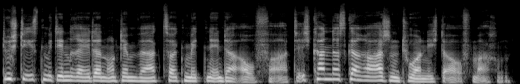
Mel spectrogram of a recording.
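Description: A reader voicing Inge, a practical older wife who is patient but insistent. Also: female voice, low voice, very animated, normal speed, no room sound, clean studio sound, voice pushed up.

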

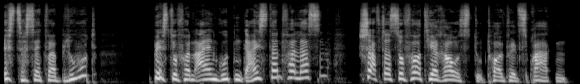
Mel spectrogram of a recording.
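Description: A woman's voice: deep voice, moderate pace, dry recording, clean studio sound. A woman doing a scolding stepmother. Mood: angry. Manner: sharp, scolding. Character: cold, disgusted stepmother.

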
